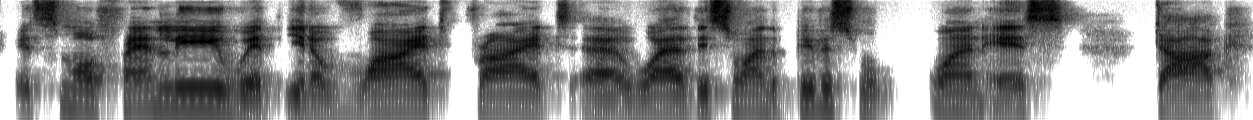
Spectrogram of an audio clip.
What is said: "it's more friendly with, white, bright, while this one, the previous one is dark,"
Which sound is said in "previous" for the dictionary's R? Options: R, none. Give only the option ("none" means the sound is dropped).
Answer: none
